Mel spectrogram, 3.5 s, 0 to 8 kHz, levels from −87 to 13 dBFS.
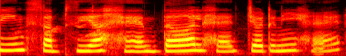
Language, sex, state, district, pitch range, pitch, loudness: Hindi, female, Uttar Pradesh, Lalitpur, 280-315 Hz, 290 Hz, -14 LUFS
